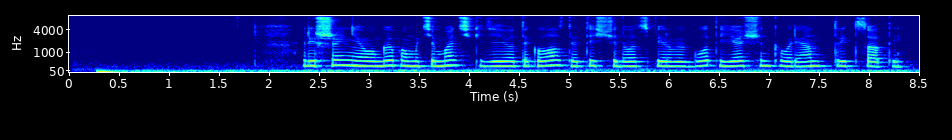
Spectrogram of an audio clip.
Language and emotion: Russian, neutral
